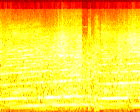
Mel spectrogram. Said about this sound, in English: Look at the acceleration of this car.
